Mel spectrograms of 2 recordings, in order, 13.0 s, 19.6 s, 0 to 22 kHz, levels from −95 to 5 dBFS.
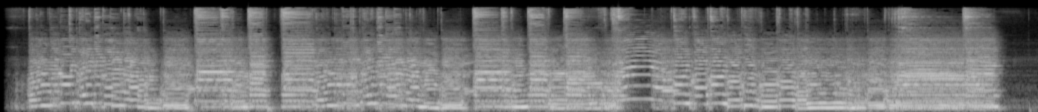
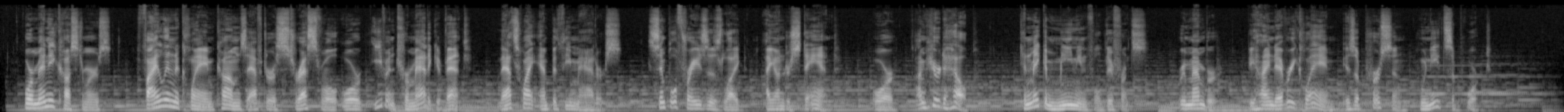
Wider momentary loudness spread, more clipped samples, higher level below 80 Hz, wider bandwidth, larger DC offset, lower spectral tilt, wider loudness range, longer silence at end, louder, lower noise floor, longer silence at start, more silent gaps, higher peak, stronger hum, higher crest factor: second, 4 LU vs 13 LU; neither; about the same, -50 dBFS vs -46 dBFS; about the same, 17 kHz vs 18 kHz; neither; about the same, -4.5 dB/octave vs -4.5 dB/octave; about the same, 1 LU vs 3 LU; second, 0.1 s vs 0.25 s; first, -17 LUFS vs -24 LUFS; second, -38 dBFS vs -47 dBFS; about the same, 0.15 s vs 0.1 s; neither; first, 0 dBFS vs -4 dBFS; neither; second, 16 dB vs 22 dB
